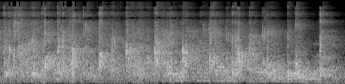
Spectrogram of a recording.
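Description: Schoolchildren in a classroom give a brief round of rapid, dense clapping, fairly close and steady, trailing off near the end.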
